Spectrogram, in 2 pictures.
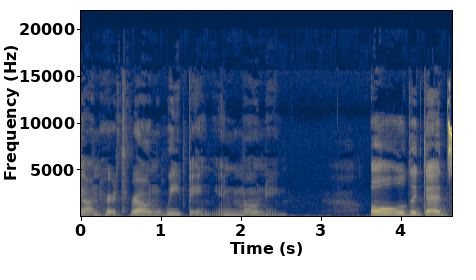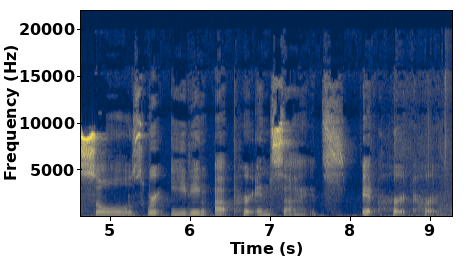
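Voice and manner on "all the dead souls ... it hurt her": ordinary delivery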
